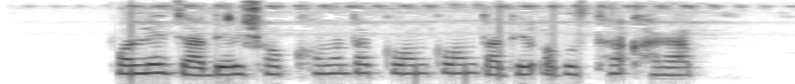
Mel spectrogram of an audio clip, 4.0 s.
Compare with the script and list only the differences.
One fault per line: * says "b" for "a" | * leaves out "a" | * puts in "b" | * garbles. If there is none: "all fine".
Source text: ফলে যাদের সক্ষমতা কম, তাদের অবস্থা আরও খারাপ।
* puts in "কম"
* leaves out "আরও"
